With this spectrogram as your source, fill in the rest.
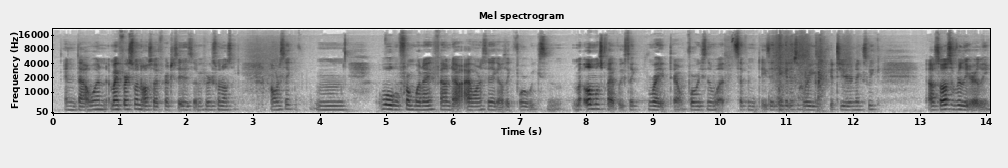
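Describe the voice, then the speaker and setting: A woman's very fast, monotone, flat delivery with big swings in loudness, plus audible room echo and noticeable background noise. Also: medium pitch for a woman. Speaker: vlogger. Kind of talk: personal testimony to camera. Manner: halting, stuttering.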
